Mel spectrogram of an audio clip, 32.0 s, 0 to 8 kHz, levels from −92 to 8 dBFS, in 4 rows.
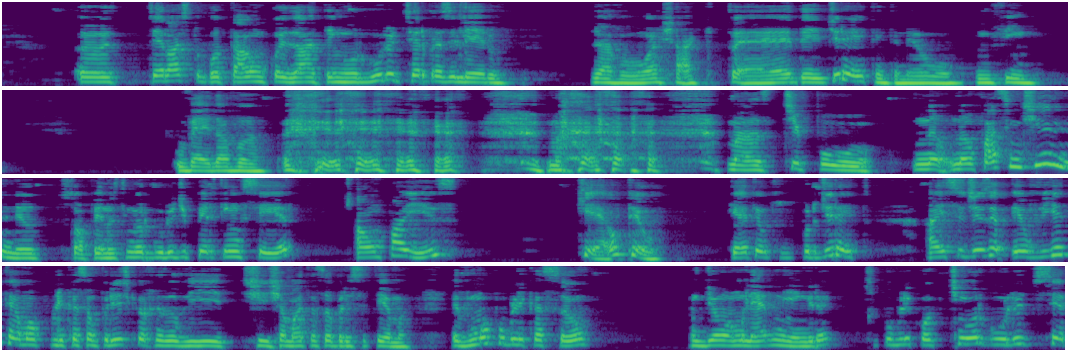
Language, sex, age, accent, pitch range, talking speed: Portuguese, male, 20-39, Brazilian, 145-215 Hz, 165 wpm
